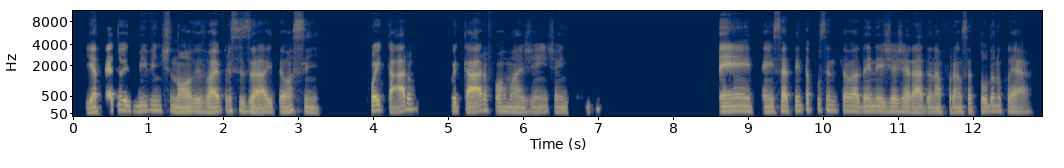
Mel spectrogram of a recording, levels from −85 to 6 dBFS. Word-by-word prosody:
e 95 +2 +2
até 95 0 +4
2029 110 -4 -1
vai 95 +1 +4
precisar, 100 -5 +1
então 100 -1 -1
assim, 100 -5 -4 0.7
foi 120 +2 +5
caro 145 +3 +2 0.4
foi 110 -1 -1
caro 100 +7 +6
formar 100 -5 -3
a 90 - -3
gente 95 +4 -8
em 95 -1 -4 2.0
Tem, 110 0 +4
tem 100 0 -2
70% 120 +4 -2 0.3
da 110 +1 0
energia 105 -1 -1
gerada 95 -2 0
na 95 0 -2
França 95 +1 -4
é - - -4
toda 105 +5 -2
nuclear. 100 -5 -4
100 Hz, 120 wpm, -24 LUFS, 95-115 Hz, 2.0 s, caro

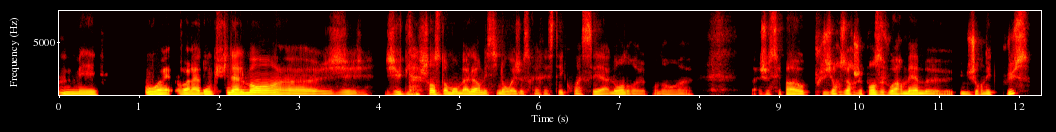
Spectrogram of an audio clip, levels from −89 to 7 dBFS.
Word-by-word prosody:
Mais 115 -2 0 0.6
ouais, 130 -1 +5
voilà, 120 -1 +3
donc, 125 +1 +1
finalement, 150 +3 +5
heu, 115 -4 -1
j'ai 105 -1 -9 0.2
j'ai 105 +2 -5
eu - - -1
de 130 - -13
la 125 +3 -6
chance 150 -2 0
dans 120 - 0
mon 120 0 +2
malheur, 130 +6 +2
mais, 120 - -2
sinon, 130 +5 -3
ouais, 110 - -2
je 100 - -9
serais 105 +1 -15
resté 105 +1 -11
coincé 105 +5 -7
à 100 -3 -5
Londres, 110 -3 -1
heu, 95 - -14
pendant, 110 -2 -13
heu, 95 - -15 0.8
bah, - - -23
je - - -9
sais - - -12
pas, 115 -3 +2
oh, 105 0 -4
plusieurs 105 +1 -6
heures, 115 - +2
je 95 0 -5
pense, 125 -2 +2
voire 110 0 0
même, 115 -1 +3
heu, 100 +1 -8
1 105 - -5
journée 105 -1 -4
de - - -28
plus. 190 +9 -4
115 Hz, 210 wpm, -25 LUFS, 105-125 Hz, 0.8 s, ouais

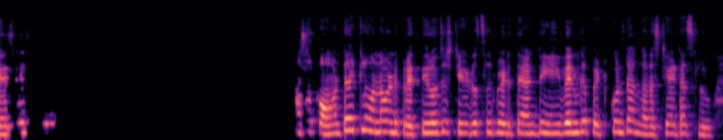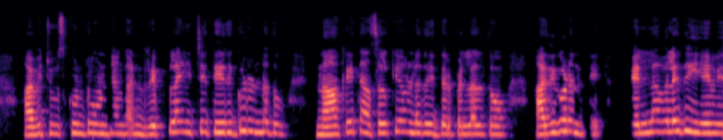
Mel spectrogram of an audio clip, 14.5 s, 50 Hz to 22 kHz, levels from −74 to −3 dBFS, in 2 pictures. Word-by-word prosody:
Message 275 +5 -2
చేయదు. - - -12 2.4
అసలు 300 +2 -7
కాంటాక్ట్‌లో 335 +8 +3
ఉన్నామండి. 295 -1 +2
ప్రతిరోజు 275 +4 +2
స్టేటస్లు 275 0 -2
పెడితే 265 0 0
అంటే, 255 +2 -2
ఈవెన్‌గా 275 +3 +4
పెట్టుకుంటాం 295 +4 -2
కదా 230 0 -2
స్టేటస్లు. 250 -3 -5 0.4
అవి 220 +2 +4
చూసుకుంటూ 255 +1 -2
ఉంటాం 250 0 -3
గానీ, 245 - -2
రిప్లై 290 +6 0
ఇచ్చే 285 +2 -5
తీరిక 280 -2 +3
గూడా 325 -1 +1
ఉండదు. 285 -3 -2 0.4
నాకైతే 260 +6 +3
అసలుకే 270 +4 -1
ఉండదు 270 -1 0
ఇద్దరు 235 +1 -2
పిల్లలతో. 235 0 0 0.4
అది 245 +4 +3
కూడా 320 -1 +4
అంతే 245 -2 -7 0.4
పెళ్లి 265 +3 +3
అవ్వలేదు, 305 +2 +2 0.2
ఏమీ 265 -1 +2
270 Hz, 135 wpm, -23 LUFS, 245-290 Hz, 2.4 s, ఈవెన్‌గా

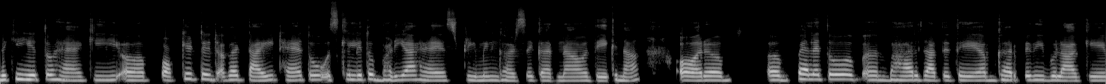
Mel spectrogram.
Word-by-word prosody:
देखिए, 210 +3 +3
ये 220 - +7
तो 225 - +3
है 185 -4 -1
कि 200 +2 -5
अ, - - -1 0.3
पॉकेट 225 +4 0
अगर 210 +2 +1
टाइट 190 +2 0
है 195 +1 0
तो 215 +1 0
उसके 200 +3 -4
लिए 215 0 +2
तो 235 - +4
बढ़िया 205 +1 0
है 185 -1 0
स्ट्रीमिंग 185 0 -4
घर 190 -3 -1
से 190 +3 -6
करना 175 -1 -3
और 180 - -1
देखना 175 +2 -2 0.4
और 185 0 +4
अ, 195 0 +4 0.5
पहले 205 +4 +3
तो 230 +1 +3
अ, 205 -1 -2
बाहर 195 0 0
जाते 190 -1 0
थे 190 -2 +1
अब 185 -1 -1
घर 195 -1 +1
पे 200 - +2
भी 200 0 -1
बुला 175 -2 +2 0.2
के 180 0 0
195 Hz, 195 wpm, -23 LUFS, 185-210 Hz, 0.5 s, ये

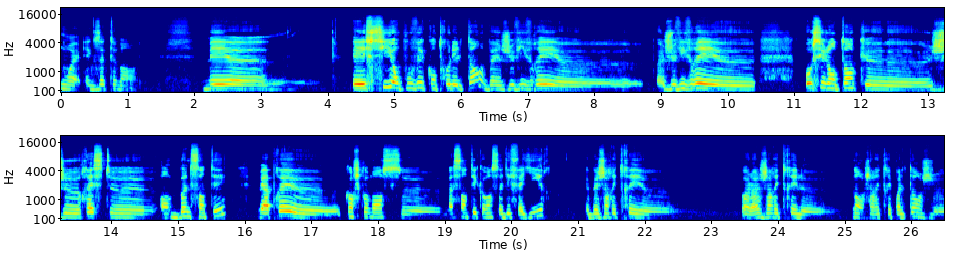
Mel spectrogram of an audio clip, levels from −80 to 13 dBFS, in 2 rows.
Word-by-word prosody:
Ouais, 195 -2 -8
exactement. 180 0 -10 1.0
Mais 205 +2 +4
heu 190 -2 -1 1.3
et 420 0 +11
si 270 -7 +8
on 235 -2 0
pouvait 230 +2 -7
contrôler 205 -1 -4
le 185 - -10
temps, 270 - -5
bah, 185 0 -9
je 175 +2 -5
vivrais, 200 +1 -1
heu, 445 - -12 0.2
bah, - - -11
je 175 +4 -1
vivrais, 210 0 +5
heu, 175 -2 -7 0.7
aussi 445 - +8
longtemps 225 +1 0
que 170 -4 -7
je 160 +4 +4 0.2
reste 195 +1 +2 0.7
en 165 - -3
bonne 215 +5 -4
santé. 200 +7 -1 0.6
Mais - - +2
après, 230 - +4
heu, 170 -3 -6 0.3
quand 210 - 0
je - - +3
commence, 195 -3 -1
heu, - - -15 0.6
ma 170 - -2
santé 195 0 0
commence 185 -1 -4
à 175 - -7
défaillir 180 +7 -6 0.7
et - - -10
bah, 175 +3 -6
j'arrêterai, 180 0 -2
heu, 155 -1 -9 1.4
voilà, 165 +2 -2
j'arrêterai 185 0 -4
le 155 -2 -7 0.7
non, - - -2
j'arrêterai 165 +2 -5
pas 170 0 -6
le 160 - -10
temps, 200 +1 -8
je 160 -2 -6
190 Hz, 120 wpm, -20 LUFS, 175-210 Hz, 1.4 s, et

